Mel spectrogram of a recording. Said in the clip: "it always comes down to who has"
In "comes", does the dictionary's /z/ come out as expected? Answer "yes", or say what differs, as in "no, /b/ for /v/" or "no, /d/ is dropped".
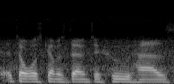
yes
